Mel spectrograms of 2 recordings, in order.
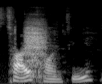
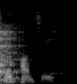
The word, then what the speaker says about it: Tay Conti: So, it's Ty Conti. So, whoever says Tay, that's a mortal sin, okay? For the Divas rule book. No more saying Tay Conti.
